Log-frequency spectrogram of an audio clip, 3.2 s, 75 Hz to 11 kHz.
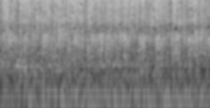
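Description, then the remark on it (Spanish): A crowd applauds steadily for an 86-year-old woman whose salt cod with raisins recipe was cooked by her grandson, a dense wash of many hands clapping at once with no break, loud and even throughout, with no voices standing out above it. “Bueno, estos aplausos, bueno, hay que decir que”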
